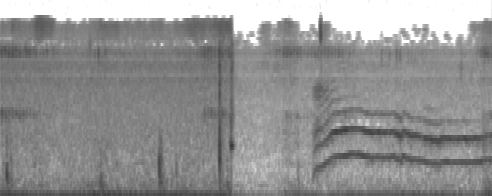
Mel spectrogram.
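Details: Nursing British Shorthair mother cat talking to her newborn kittens: a low continuous rumble of purring, a soft click, then one long drawn-out meow that rises and slowly falls. No music.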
